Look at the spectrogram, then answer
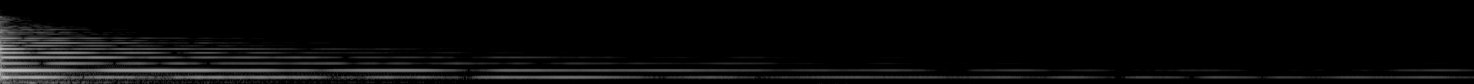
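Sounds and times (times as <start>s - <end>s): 
classical piano E3 note: 0.0s - 4.6s.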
